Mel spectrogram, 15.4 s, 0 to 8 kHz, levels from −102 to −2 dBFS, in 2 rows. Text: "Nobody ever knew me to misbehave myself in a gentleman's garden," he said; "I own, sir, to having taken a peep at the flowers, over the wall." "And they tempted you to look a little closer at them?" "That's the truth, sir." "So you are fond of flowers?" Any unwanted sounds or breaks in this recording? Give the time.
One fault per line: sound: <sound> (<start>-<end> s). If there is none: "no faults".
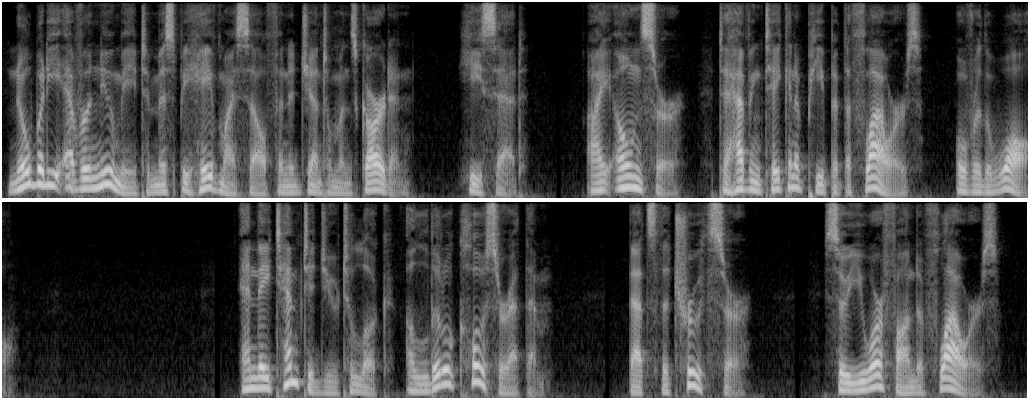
no faults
